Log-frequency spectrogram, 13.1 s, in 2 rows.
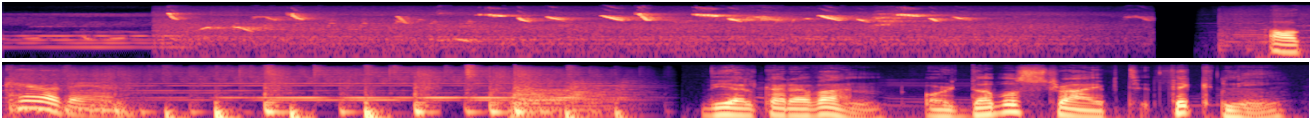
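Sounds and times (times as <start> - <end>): birds chirping: 0.0 - 5.8.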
